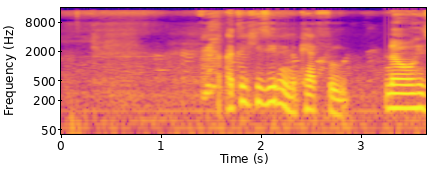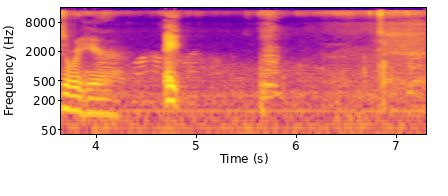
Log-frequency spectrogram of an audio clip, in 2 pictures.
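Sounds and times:
low steady hum: 0:00.0 - 0:07.3
speech: 0:01.4 - 0:05.0
Chihuahua coughing: 0:05.6 - 0:06.0.

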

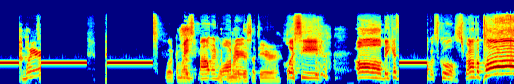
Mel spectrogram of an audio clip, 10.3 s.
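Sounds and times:
censorship bleep tone: 0:00.0 - 0:03.8, 0:08.0 - 0:08.6
speech: 0:00.4 - 0:01.0, 0:03.1 - 0:08.0, 0:08.6 - 0:10.2.

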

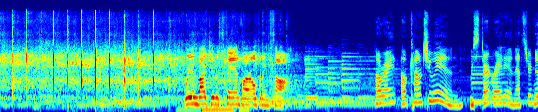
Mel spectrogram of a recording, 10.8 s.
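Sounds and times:
audience clapping in unison: 0:00.0 - 0:06.0
speech: 0:03.7 - 0:05.9, 0:07.5 - 0:10.7.

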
